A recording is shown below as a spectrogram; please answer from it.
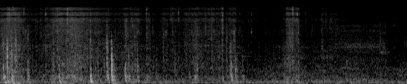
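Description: Shredded leaves and crushed twigs rustling as a gloved hand rummages through them in a plastic bin, with a few sharp crackles along the way.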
